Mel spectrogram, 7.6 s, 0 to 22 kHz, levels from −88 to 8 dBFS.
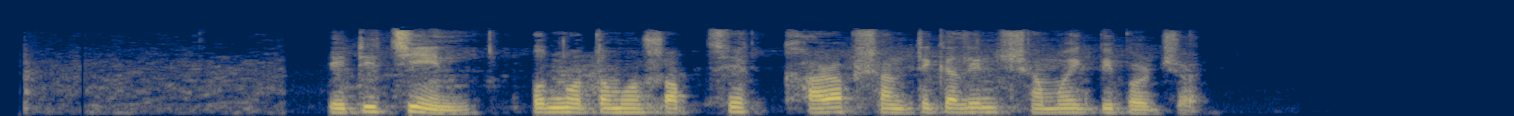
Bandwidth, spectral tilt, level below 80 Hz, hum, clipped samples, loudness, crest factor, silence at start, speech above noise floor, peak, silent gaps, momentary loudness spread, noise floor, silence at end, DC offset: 8.2 kHz; -5 dB/octave; -56 dBFS; none; under 0.1%; -17 LUFS; 18 dB; 0.15 s; over 74 dB; -2 dBFS; none; 10 LU; under -90 dBFS; 1.55 s; under 0.1%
